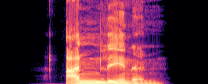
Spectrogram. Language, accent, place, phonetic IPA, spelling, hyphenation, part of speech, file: German, Germany, Berlin, [ˈanˌleːnən], anlehnen, an‧leh‧nen, verb, De-anlehnen.ogg
- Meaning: 1. to lean 2. to leave ajar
